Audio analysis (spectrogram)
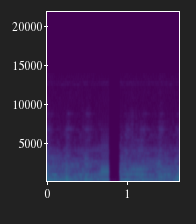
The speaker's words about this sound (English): You can hear applause on other fields here as well. Got lots of games going here.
